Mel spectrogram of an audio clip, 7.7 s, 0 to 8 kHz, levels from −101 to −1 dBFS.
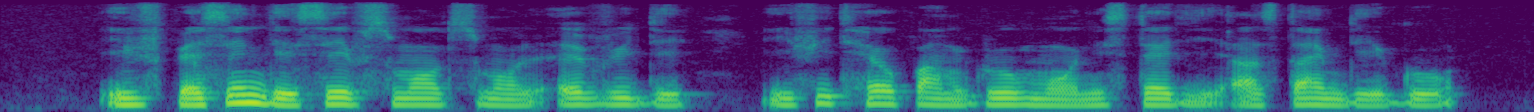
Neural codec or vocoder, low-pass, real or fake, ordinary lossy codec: none; 7.2 kHz; real; AAC, 48 kbps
